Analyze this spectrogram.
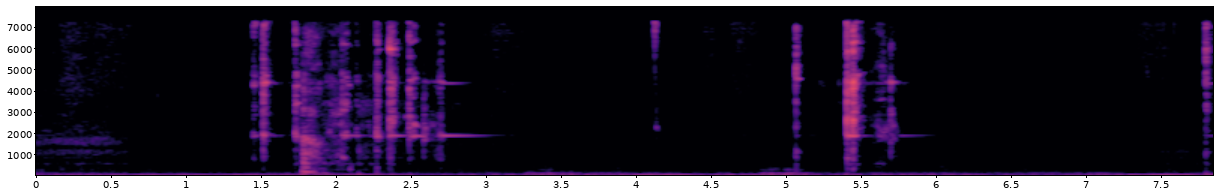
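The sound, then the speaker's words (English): A spoon clinks and rattles against a glass, stirring a drink mixed with spirit cleansing essence, in a few bright bursts. There is one sharp ringing tap near the end, over a low steady hum and faint background murmur. “All right, so we stir it one more time and we seal it with a kiss.”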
